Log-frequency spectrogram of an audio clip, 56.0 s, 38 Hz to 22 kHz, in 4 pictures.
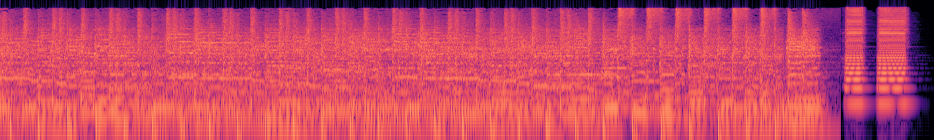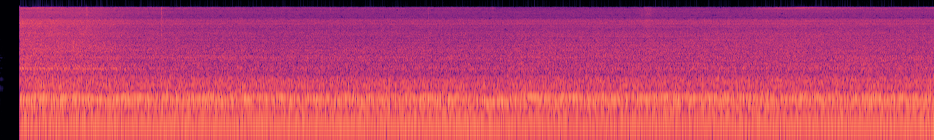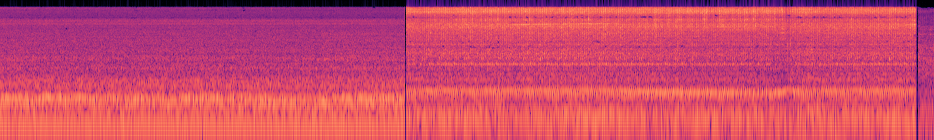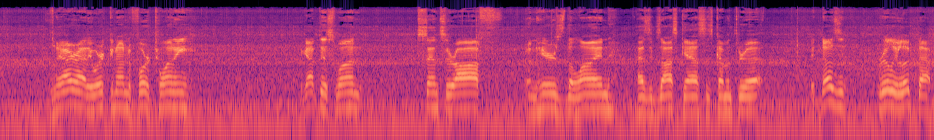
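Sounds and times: diesel engine running: 0:00.0 - 0:13.6, 0:14.3 - 0:56.0
high-pitched engine tone: 0:31.8 - 0:56.0.

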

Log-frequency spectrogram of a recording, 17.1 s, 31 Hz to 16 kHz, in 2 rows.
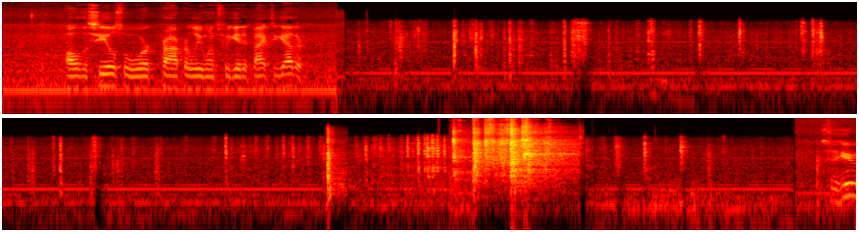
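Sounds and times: steady low hum: 0:00.0 - 0:17.0
steel parts clinking: 0:12.3 - 0:14.4.

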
